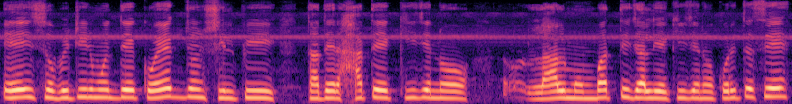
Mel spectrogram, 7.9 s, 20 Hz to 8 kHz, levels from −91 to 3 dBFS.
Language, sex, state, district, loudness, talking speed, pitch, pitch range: Bengali, male, Assam, Hailakandi, -14 LUFS, 115 wpm, 210 Hz, 200-220 Hz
